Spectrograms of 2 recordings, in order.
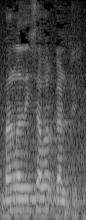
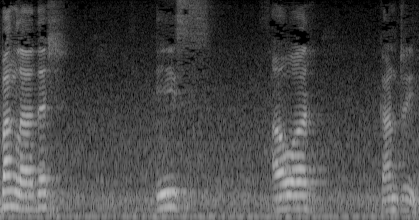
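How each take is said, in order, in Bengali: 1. বাক্যটি কোনো বিরতি ছাড়াই একটানা বলা হয়েছে। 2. বাক্যটি বিরতি দিয়ে ভাগ করা হয়েছে। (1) "এক সেন্টেন্সে চলে যেতে হবে" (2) "এরকম না"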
